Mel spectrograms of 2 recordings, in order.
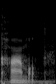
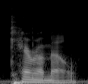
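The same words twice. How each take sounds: First: The word is said with two syllables. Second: The word is said with three syllables. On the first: "not caramel" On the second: "I use the three syllable caramel"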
